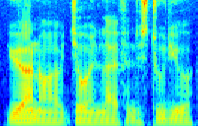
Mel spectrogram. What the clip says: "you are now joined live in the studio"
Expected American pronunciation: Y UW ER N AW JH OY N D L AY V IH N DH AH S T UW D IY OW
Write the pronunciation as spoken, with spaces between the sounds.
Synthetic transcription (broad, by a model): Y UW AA N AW JH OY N L AY F IH N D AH S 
